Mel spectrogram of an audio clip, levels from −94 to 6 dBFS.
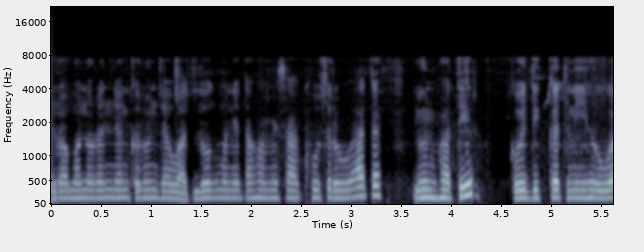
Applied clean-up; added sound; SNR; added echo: neural mask model Resemble Enhance denoiser.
